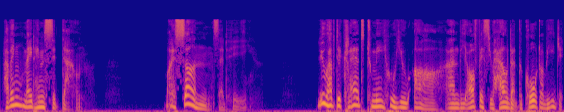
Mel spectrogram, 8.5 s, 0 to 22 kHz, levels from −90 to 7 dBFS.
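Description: Speech runs high and hurried from start to finish, about 1.38 times too fast and roughly 5.5 semitones sharp. This is a wrong sample rate fault: the audio is played back faster than it was captured, with no conversion, which fits 16 kHz material played at 22 kHz.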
